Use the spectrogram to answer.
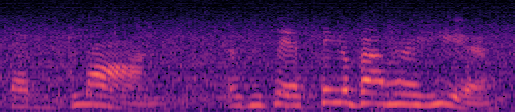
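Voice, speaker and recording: An actress playing a detective's jealous, sharp-tongued sweetheart, with tart delivery in a 1940s film noir style. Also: female voice, sits high, big pitch swings, normal speed, background noise. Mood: jealous, accusing. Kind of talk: 1940s film noir comedy-mystery acting.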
